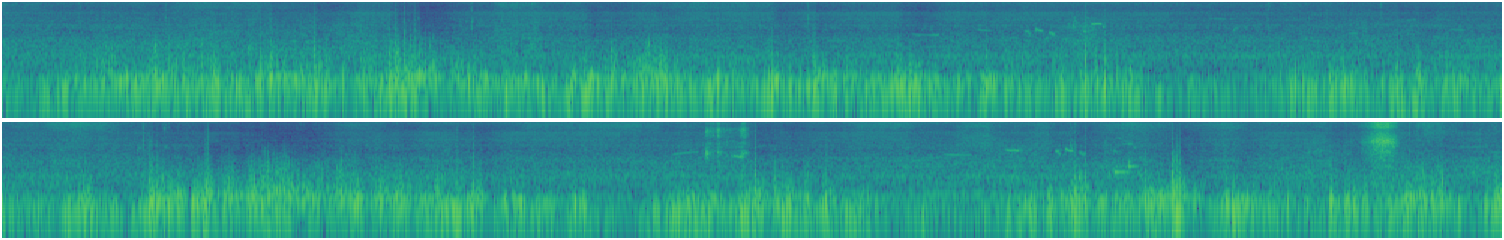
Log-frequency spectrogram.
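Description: Gusty wind buffeting the microphone outdoors: a low rumbling noise that swells and eases every few seconds.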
